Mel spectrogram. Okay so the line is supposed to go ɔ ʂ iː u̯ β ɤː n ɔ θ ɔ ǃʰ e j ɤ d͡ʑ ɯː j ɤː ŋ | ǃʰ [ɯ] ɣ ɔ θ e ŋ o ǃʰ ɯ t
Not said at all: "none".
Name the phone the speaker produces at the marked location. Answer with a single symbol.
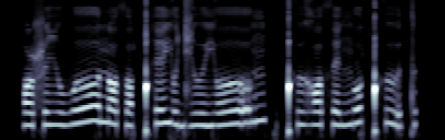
ɯ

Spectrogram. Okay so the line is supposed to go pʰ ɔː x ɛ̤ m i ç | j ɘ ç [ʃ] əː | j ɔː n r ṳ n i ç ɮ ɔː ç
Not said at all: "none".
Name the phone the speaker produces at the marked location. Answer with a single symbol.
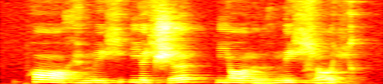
ʃ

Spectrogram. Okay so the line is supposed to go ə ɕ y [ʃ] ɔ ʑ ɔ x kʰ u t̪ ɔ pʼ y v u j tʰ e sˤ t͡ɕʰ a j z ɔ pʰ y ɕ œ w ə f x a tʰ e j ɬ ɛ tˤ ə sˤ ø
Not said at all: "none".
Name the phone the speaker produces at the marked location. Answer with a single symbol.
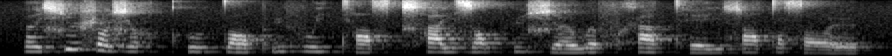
ʂ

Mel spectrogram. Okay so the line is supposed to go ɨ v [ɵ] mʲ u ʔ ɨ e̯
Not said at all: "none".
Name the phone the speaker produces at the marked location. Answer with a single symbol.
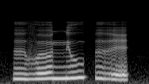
ɵ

